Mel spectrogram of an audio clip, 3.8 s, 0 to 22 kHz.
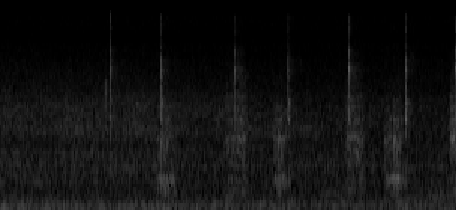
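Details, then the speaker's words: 2016 Ducati Diavel with its brake light stuck on permanently: sharp light clicks about every half second as the front brake lever is worked, the front micro switch operating while the light stays on. The cause is suspected, not confirmed. "I may have been resting my fingers on the front brake just in case I needed to stop really quickly, but I'm fully aware of when I might be operating the switch. You can hear the micro switch operate."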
